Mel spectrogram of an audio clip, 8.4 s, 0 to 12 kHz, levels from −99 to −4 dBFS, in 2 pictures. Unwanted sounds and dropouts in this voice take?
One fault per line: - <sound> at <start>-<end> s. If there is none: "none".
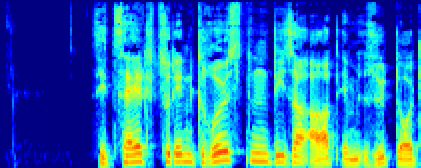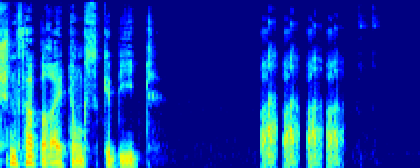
- laugh at 6.8-7.7 s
